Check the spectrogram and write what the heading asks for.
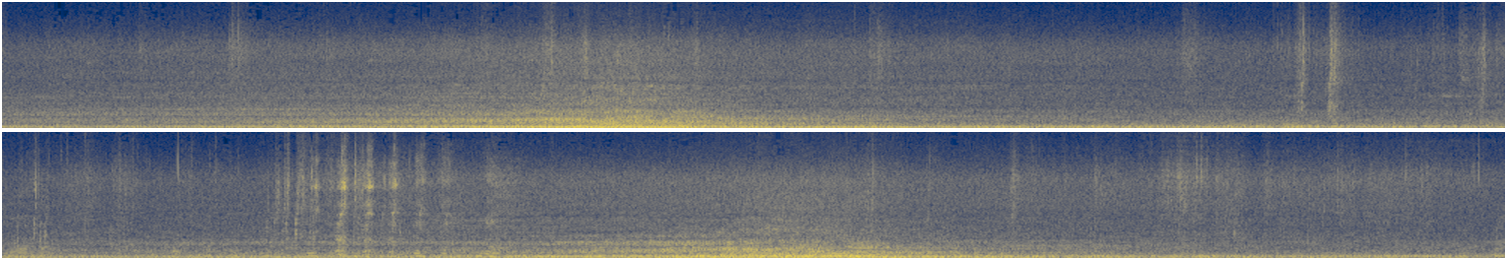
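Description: Road traffic: two motor vehicles pass one after the other, each swelling to a peak and fading, about four seconds in and again about fifteen seconds in, with a few sharp clicks between them.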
